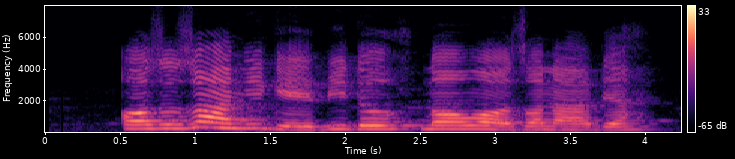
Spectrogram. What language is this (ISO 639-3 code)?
ibo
